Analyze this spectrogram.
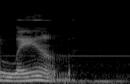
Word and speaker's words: lamb: Remember, as strange as it looks, sometimes M-B just makes the M sound, like in lamb.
